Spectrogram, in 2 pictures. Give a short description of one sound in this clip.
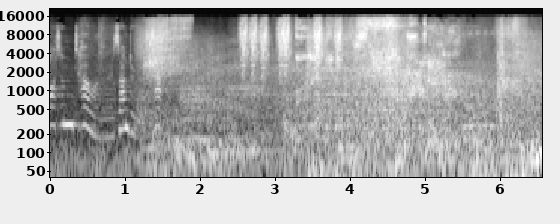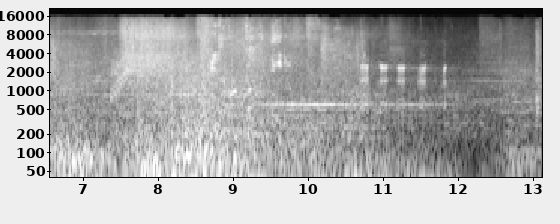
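Spells crackle and explosions boom in a fast video game battle.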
